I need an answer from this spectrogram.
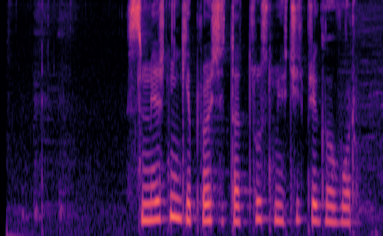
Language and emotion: Russian, neutral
